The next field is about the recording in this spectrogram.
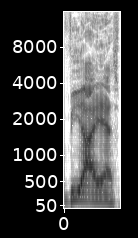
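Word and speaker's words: Vis: Now, V is spelled V-I-S, but I believe it's pronounced V, is basically aspects, but in your wand.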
